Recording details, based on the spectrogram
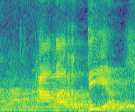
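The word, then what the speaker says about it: ἁμαρτία: Porque cuando vamos al original del griego, que es el Nuevo Testamento, la palabra pecado se escribe como amartía, con tilde en la i. ¿Cómo es la palabra? Amartía.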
